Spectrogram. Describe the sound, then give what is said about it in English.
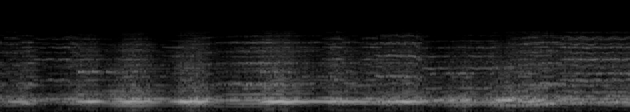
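Music distorted as on a poor-quality radio: tinny, narrow and muffled, with sustained tones that swell and fade gently, played at a steady moderate level with no talk. “The music you hear on some radios may sound like this.”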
